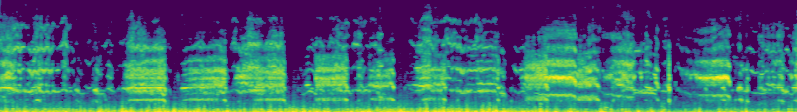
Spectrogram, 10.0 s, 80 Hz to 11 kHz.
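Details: Hungry peregrine chicks on the Palace of Culture and Science, Warsaw, while the male feeds them, July 2022: rhythmic harsh screams in repeated blocks roughly every second, over heavy low-frequency noise.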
